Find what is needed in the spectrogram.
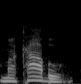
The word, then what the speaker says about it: Makabu: Makabu. – Makabu.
